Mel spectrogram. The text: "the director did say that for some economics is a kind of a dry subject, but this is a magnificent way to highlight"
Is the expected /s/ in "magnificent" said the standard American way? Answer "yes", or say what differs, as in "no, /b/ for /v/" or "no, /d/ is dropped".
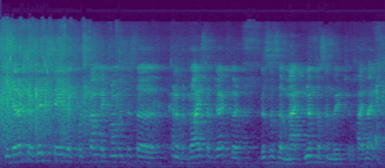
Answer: yes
